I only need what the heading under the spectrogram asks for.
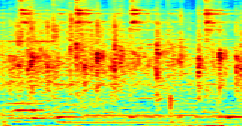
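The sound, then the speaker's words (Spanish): An audience claps during a church sermon on fasting, producing an even, continuous patter of many hands at moderate loudness from start to finish. “Dele palmas a nuestro Dios con todo el corazón.”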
